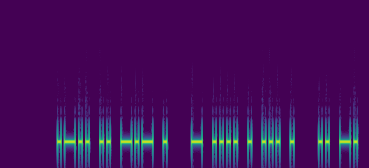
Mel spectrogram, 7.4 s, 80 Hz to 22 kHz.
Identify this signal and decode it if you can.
Morse code, heard as a keyed tone, about 17 wpm, 700 Hz. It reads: LIKE THESE IN
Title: Sentences from Top 500 Words and Abbreviations 17wpm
